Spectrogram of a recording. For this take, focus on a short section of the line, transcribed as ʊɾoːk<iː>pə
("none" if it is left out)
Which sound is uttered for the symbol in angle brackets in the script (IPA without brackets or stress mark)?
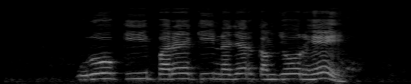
iː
